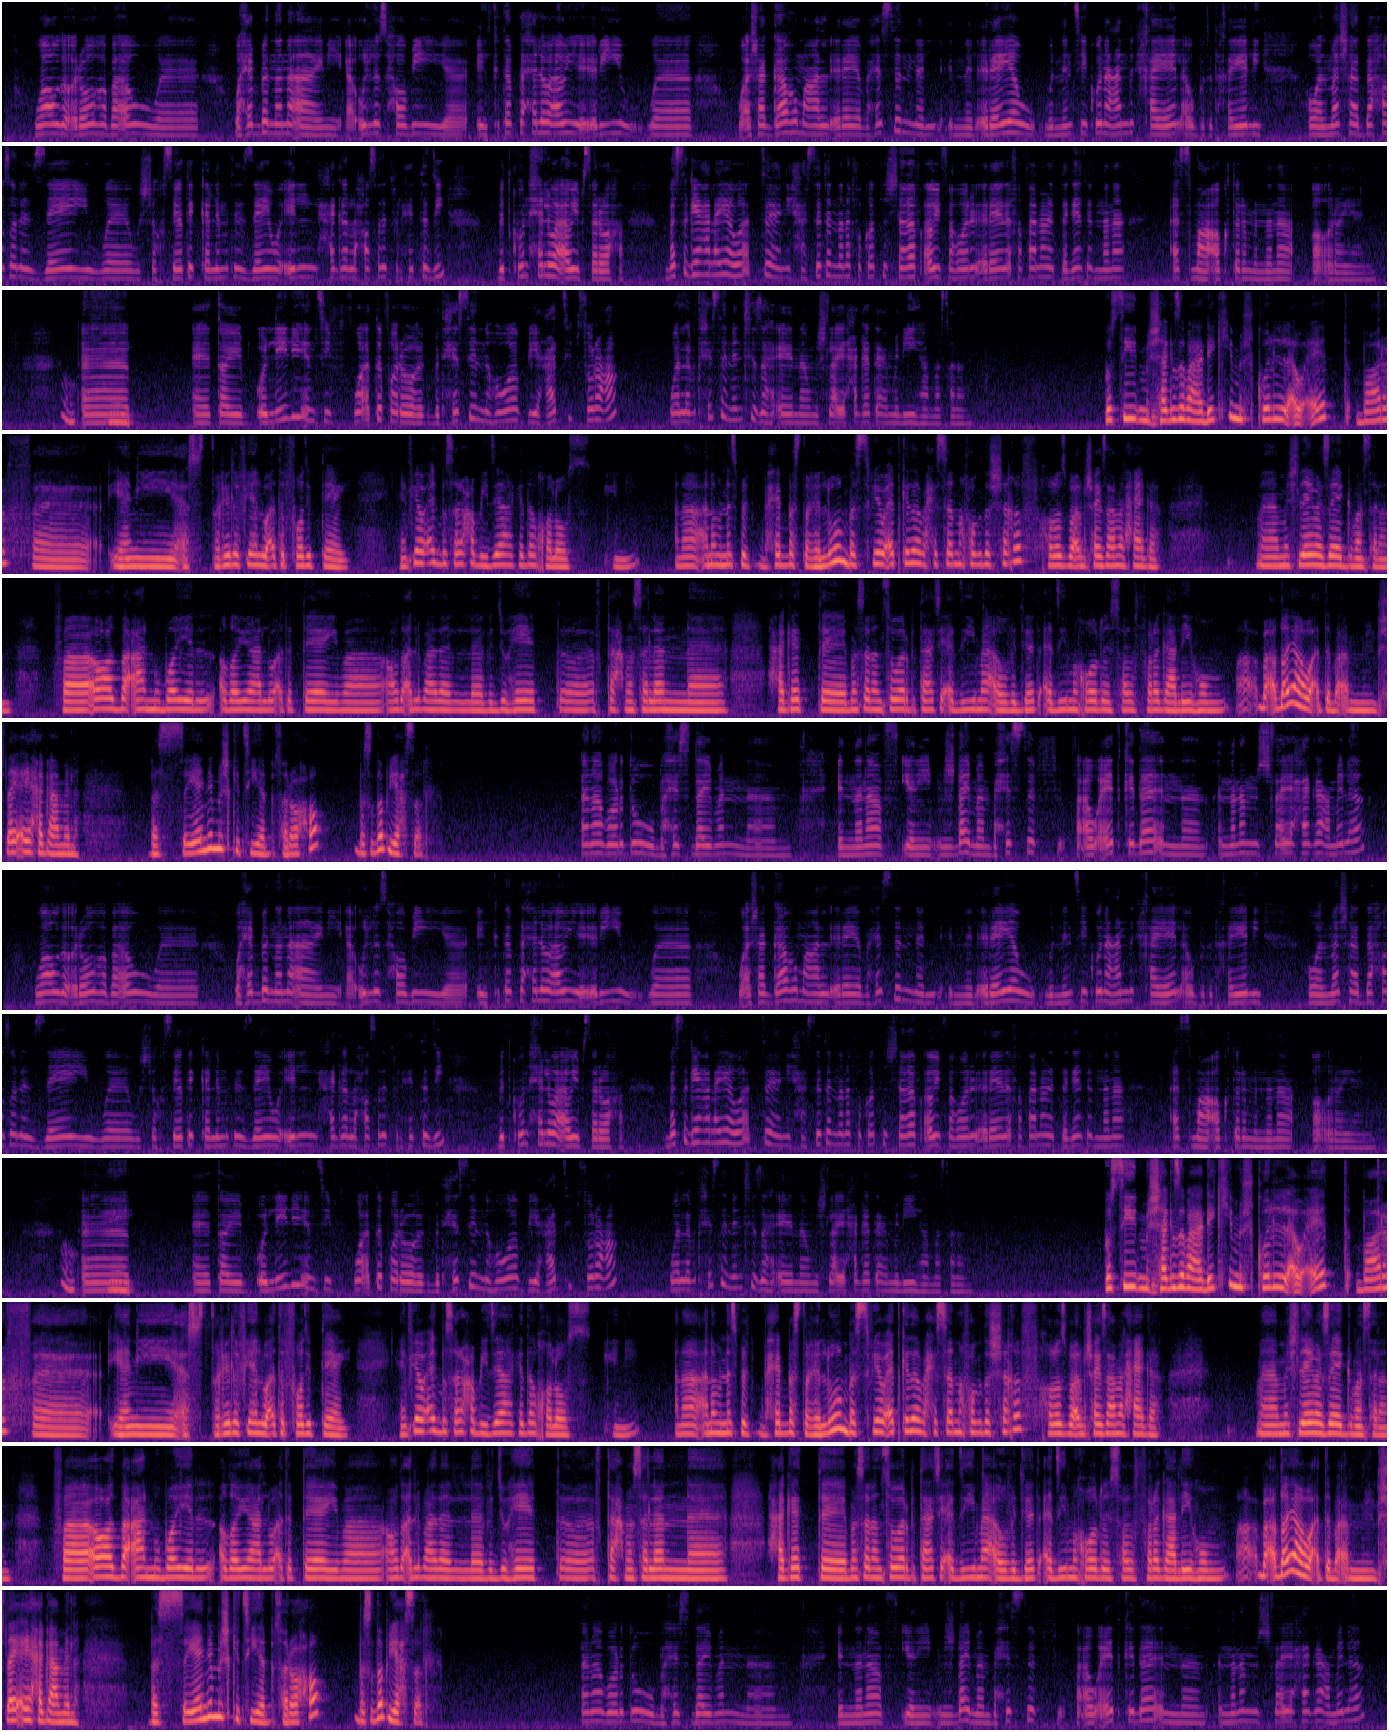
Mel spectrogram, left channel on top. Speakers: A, on the left; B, on the right.
A: واقعد اقراها بقى و... واحب ان انا أ- يعني اقول لاصحابي الكتاب ده حلو قوي اقريه و... واشجعهم على القرايه بحس ان ال... ان القرايه و... وان انت يكون عندك خيال او بتتخيلي هو المشهد ده حصل ازاي و... والشخصيات اتكلمت ازاي وايه الحاجه اللي حصلت في الحته دي بتكون حلوه قوي بصراحه بس جه عليا وقت يعني حسيت ان انا فقدت الشغف قوي في حوار القرايه ده ففعلا اتجهت ان انا اسمع اكتر من ان انا اقرا يعني
B: اوكي
A: آه، آه طيب قوليلي انتي في وقت فراغك بتحسي ان هو بيعدي بسرعة ولا بتحسي ان انتي زهقانة ومش لاقي حاجة تعمليها مثلا
B: بصي مش هكذب عليكي مش كل الاوقات بعرف آه، يعني استغل فيها الوقت الفاضي بتاعي يعني في اوقات بصراحه بيضيع كده وخلاص يعني انا انا من الناس بت- بحب استغلهم بس في اوقات كده بحس ان انا فاقده الشغف خلاص بقى مش عايزه اعمل حاجه ما مش لاقي مزاج مثلا فاقعد بقى على الموبايل اضيع الوقت بتاعي ما اقعد اقلب على الفيديوهات آه، افتح مثلا آه، حاجات آه، مثلا صور بتاعتي قديمة او فيديوهات قديمة خالص اقعد اتفرج عليهم آه، بقى اضيع وقت بقى م- مش لاقي اي حاجة اعملها بس يعني مش كتير بصراحة بس ده بيحصل
A: انا برضو بحس دايما آم، ان انا في يعني مش دايما بحس في, في اوقات كده ان ان انا مش لاقي حاجة اعملها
